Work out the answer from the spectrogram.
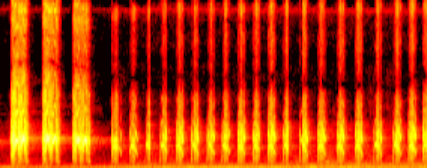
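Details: Kingfisher opens with three strong, rasping notes, followed by a quick, steady chatter of short harsh notes repeated several times per second.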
